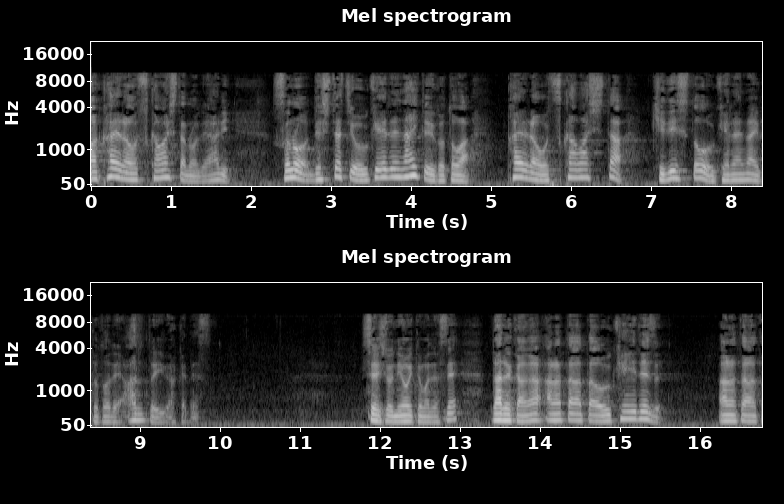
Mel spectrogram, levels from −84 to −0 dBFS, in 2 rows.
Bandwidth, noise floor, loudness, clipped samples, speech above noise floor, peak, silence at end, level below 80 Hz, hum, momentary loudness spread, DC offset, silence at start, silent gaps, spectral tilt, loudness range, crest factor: 10.5 kHz; -55 dBFS; -29 LUFS; under 0.1%; 27 dB; -8 dBFS; 0 s; -56 dBFS; none; 12 LU; under 0.1%; 0 s; none; -5.5 dB/octave; 7 LU; 22 dB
